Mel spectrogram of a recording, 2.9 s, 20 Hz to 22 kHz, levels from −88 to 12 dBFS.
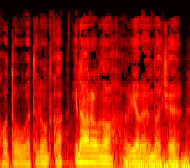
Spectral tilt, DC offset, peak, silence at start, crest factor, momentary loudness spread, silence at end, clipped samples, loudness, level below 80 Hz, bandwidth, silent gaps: -7 dB/octave; under 0.1%; -4 dBFS; 0 s; 14 dB; 9 LU; 0 s; under 0.1%; -20 LUFS; -24 dBFS; 15.5 kHz; none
